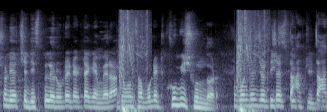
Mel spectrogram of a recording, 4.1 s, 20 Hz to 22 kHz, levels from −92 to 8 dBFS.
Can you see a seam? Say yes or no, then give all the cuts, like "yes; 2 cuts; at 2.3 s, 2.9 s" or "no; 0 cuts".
yes; 2 cuts; at 1.5 s, 2.9 s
